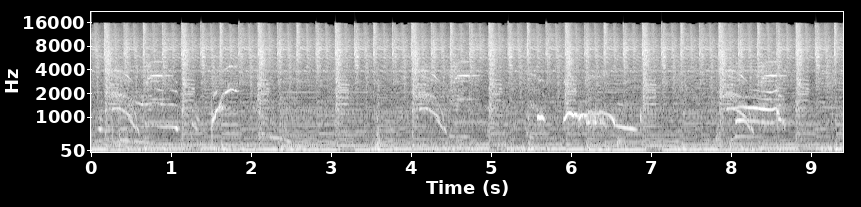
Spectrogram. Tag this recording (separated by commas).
Speech, Music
